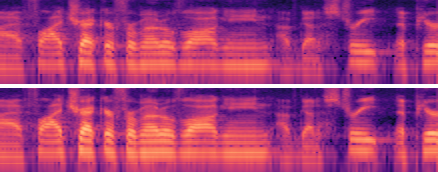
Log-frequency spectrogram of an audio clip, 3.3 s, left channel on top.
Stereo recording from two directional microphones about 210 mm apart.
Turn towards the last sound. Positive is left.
turn(degrees=-50)  # may be behind; listen again after turning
